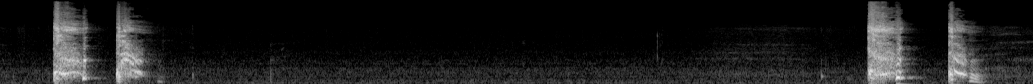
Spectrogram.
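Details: Two pairs of sharp, harsh coughs separated by a quiet pause, from someone with a common cold.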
